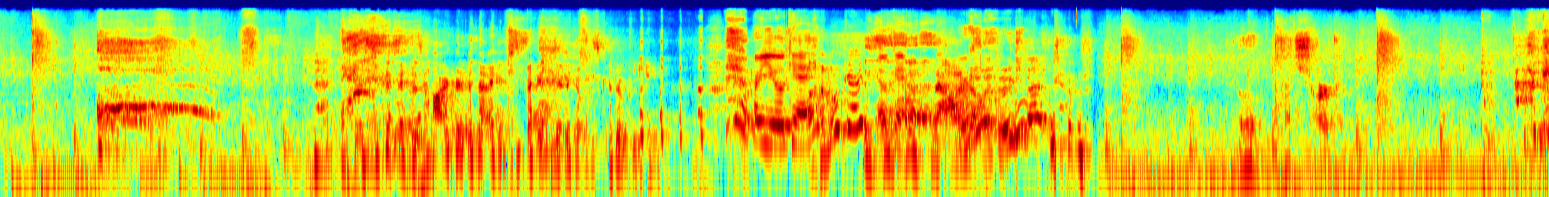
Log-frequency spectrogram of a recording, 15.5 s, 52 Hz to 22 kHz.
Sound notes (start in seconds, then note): 0.3 upbeat music; 6.5 mistress laughing; 11.5 upbeat music; 13.8 upbeat music continuous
